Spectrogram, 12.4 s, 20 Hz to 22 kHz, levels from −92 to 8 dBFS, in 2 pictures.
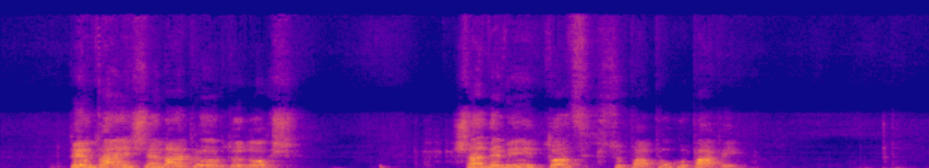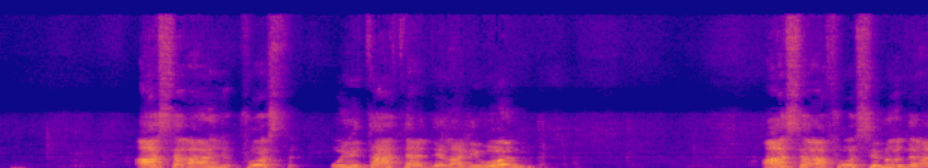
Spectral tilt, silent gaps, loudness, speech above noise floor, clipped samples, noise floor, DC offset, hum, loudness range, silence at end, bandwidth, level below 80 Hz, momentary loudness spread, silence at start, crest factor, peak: -4 dB/octave; none; -23 LUFS; 44 dB; under 0.1%; -67 dBFS; under 0.1%; none; 4 LU; 0 s; over 20 kHz; -70 dBFS; 12 LU; 0.45 s; 22 dB; -4 dBFS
